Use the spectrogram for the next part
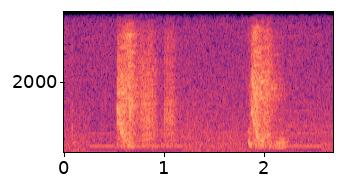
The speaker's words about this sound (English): Excuse me. Attack of the sneezes here.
